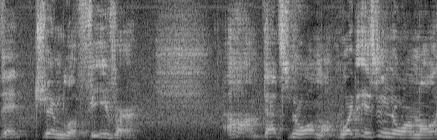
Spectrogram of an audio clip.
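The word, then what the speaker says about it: Lefebvre: like someone who's in the 1972 set jim le favora or as they usually pronounce it jim lefevre that's normal what isn't normal is hearing someone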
